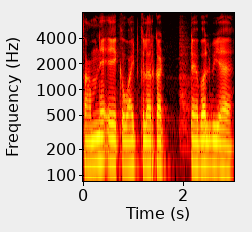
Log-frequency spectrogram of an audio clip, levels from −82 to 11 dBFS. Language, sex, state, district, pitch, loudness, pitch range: Hindi, male, Jharkhand, Deoghar, 125 Hz, -17 LUFS, 125-130 Hz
